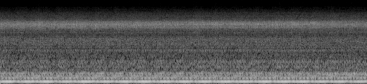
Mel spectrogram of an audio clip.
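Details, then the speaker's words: Newly installed fuel transfer pump running under load, pumping fuel back into the other side of the tank after the valve is opened; low, steady motor hum with an even pulse, no surging or grinding; normal, delivering fuel. "That's delivering fuel."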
